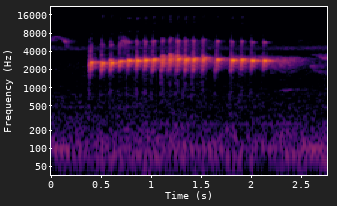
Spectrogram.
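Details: Greater green leafbird lure sound: a steady rapid trill of evenly spaced buzzy pulses lasting nearly two seconds, trailing off at the end.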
